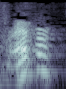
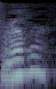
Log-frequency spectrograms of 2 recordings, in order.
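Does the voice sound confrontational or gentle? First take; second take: confrontational; gentle. First: It is said in a harsh, confrontational tone. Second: It is said in a soft, gentle tone. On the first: The speaker is accusing and upset. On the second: The speaker is asking without accusing.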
